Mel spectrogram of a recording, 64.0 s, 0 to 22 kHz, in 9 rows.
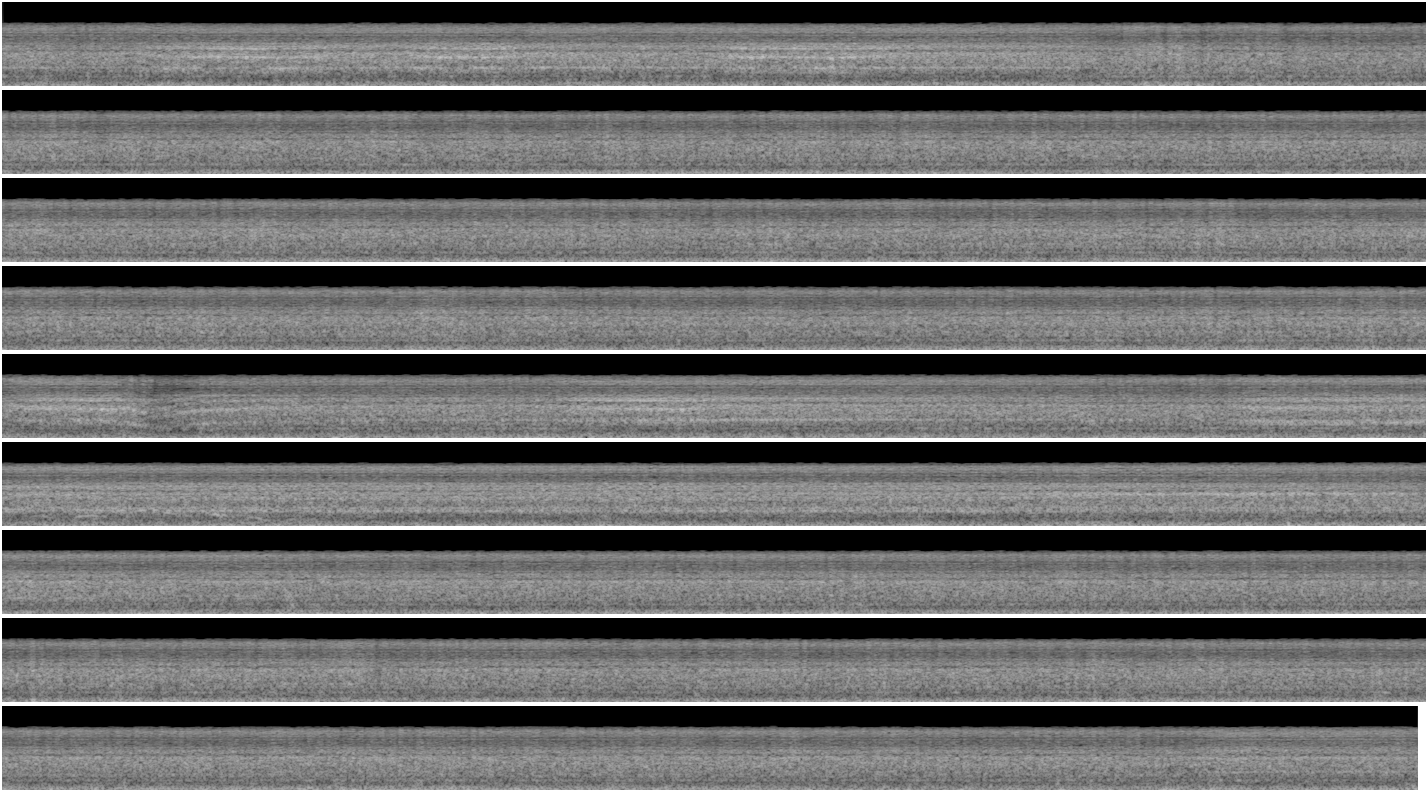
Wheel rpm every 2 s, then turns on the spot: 230, 220, 230, 240, 230, 230, 230, 230, 230, 230, 230, 230, 230, 230, 210, 220, 230, 220, 210, 210, 220, 230, 230, 230, 230, 230, 230, 230, 230, 230, 230, 230.
none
